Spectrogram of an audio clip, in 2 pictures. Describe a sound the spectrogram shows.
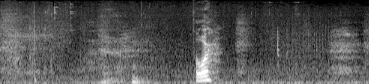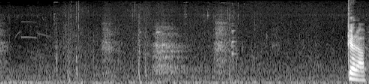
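A man speaks gruffly, close by.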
